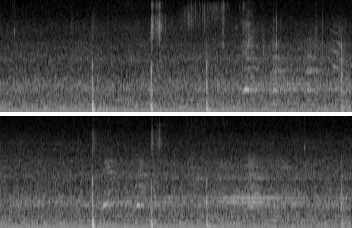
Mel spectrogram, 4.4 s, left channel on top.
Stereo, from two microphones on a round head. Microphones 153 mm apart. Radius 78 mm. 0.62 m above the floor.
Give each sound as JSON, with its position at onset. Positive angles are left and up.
{"t": 1.1, "sound": "footsteps", "side_deg": -25, "distance_m": 1.1}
